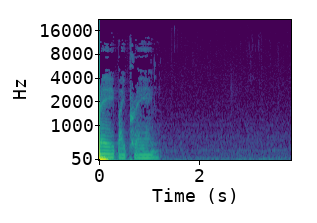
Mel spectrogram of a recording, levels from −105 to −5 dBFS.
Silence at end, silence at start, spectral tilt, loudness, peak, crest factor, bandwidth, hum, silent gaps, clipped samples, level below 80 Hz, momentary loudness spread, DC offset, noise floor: 3.6 s; 0 s; -8 dB/octave; -31 LUFS; -4 dBFS; 22 dB; 4.2 kHz; none; none; under 0.1%; -30 dBFS; 17 LU; under 0.1%; -70 dBFS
